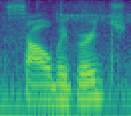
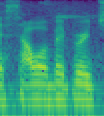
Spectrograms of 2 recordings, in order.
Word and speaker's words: Sowerby Bridge: The town itself is actually called Si Bridge. I think I'm pronouncing that right. The map location will be up on the screen now. Anyway, so I say Saabby Bridge.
